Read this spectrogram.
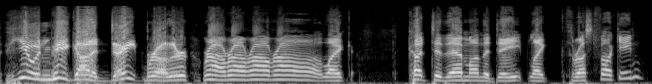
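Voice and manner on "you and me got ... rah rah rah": loud Hogan shout then chanted rah rah; Hogan with music. Retold or imitated. Mocking the promo mixed with entrance music. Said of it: "So it sounds like".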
